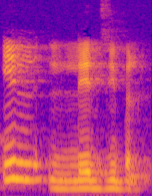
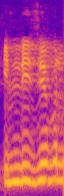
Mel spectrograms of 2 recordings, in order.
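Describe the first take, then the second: First: इललेजिबल with a held double l, il-le-jibel; right pronunciation. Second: इलिजिबल said with short i and no double l; the mistaken reading इलिजिबल; wrong pronunciation. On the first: Teacher gives students the correct reading इललेजिबल. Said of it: "इसे पढ़ना है आप लोगों को इललेजिबल". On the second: Teacher shows students the wrong reading इलिजिबल. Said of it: "इसे इलिजिबल नहीं पढ़ना है". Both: Shown as a demonstration.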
